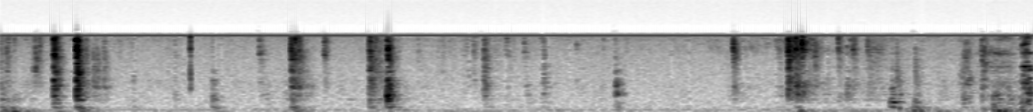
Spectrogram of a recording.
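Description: Scattered light taps and clicks, spaced irregularly about a second apart, from a hen's toenails and beak on a plywood work table as she walks and pecks.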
